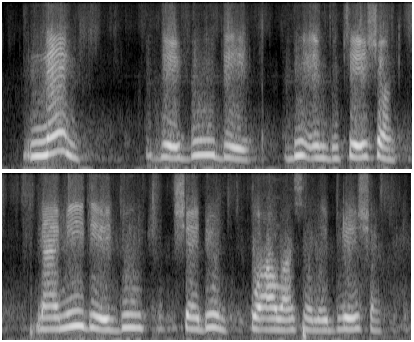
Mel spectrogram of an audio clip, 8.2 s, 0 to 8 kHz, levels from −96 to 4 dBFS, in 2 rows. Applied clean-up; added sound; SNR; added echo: neural separator model SepFormer DNS4.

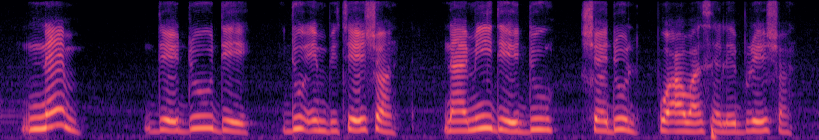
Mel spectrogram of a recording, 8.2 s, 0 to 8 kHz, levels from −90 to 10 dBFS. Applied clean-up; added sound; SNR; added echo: none; none; none; none.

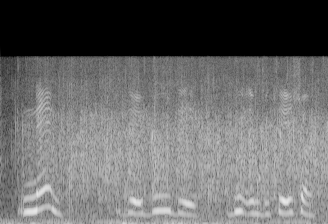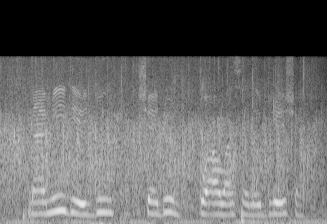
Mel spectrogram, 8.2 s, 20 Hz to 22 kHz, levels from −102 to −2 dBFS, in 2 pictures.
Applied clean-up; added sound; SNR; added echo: none; Applause; 3 dB; none.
